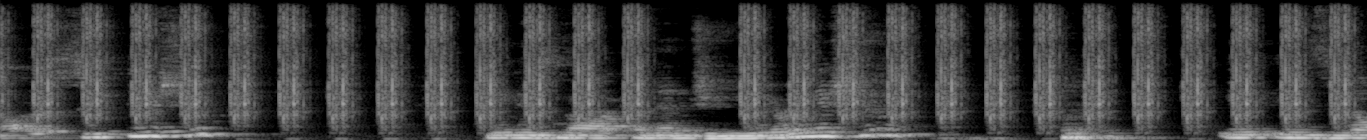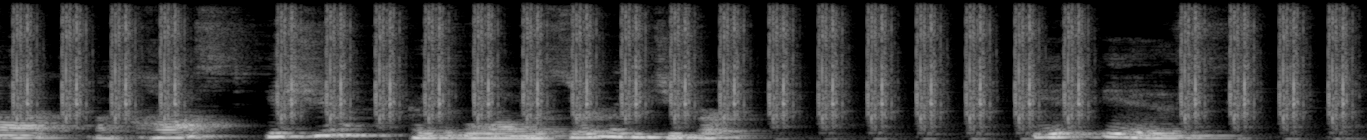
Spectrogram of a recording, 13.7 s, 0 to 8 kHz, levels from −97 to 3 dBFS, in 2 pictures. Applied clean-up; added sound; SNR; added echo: classical method WPE with log-MMSE.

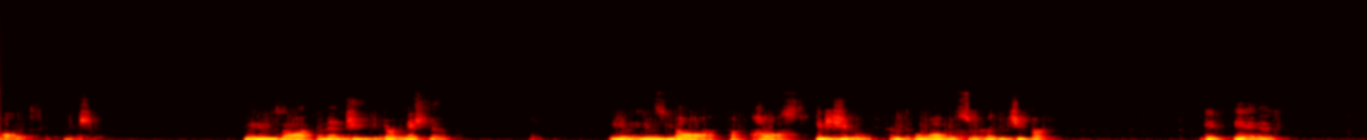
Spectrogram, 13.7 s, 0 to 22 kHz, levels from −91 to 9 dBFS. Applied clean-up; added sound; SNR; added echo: neural mask model DeepFilterNet 3.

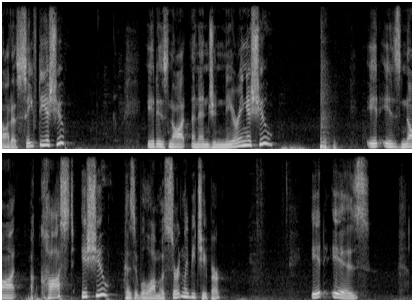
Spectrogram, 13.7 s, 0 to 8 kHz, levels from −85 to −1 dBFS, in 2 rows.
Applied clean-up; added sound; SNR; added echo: none; none; none; none.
